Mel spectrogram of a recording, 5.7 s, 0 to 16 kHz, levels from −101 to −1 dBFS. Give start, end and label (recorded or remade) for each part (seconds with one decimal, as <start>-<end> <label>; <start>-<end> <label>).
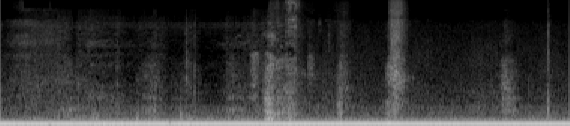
0.0-5.7 recorded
